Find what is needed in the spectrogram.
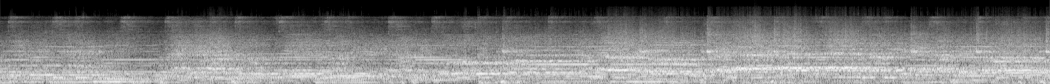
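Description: A choir singing a hymn with instrumental accompaniment, loud and continuous.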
